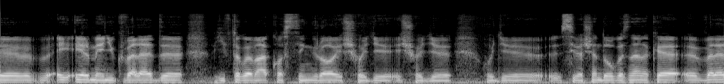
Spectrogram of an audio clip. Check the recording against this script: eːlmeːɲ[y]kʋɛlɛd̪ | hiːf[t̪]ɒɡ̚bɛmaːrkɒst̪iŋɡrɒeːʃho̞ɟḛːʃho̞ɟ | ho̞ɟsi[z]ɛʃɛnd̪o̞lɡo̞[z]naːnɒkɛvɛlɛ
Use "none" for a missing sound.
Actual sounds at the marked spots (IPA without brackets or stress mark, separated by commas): y, t̪, v, z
